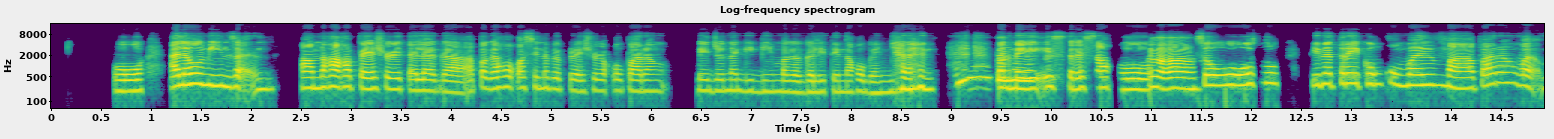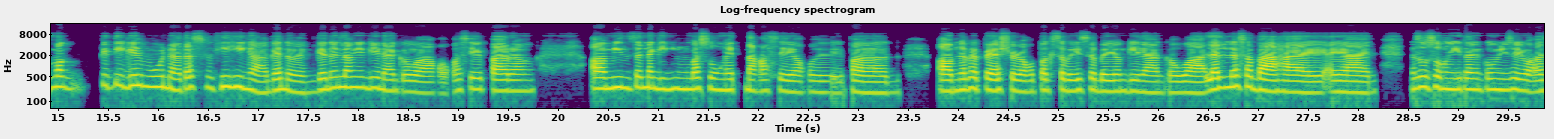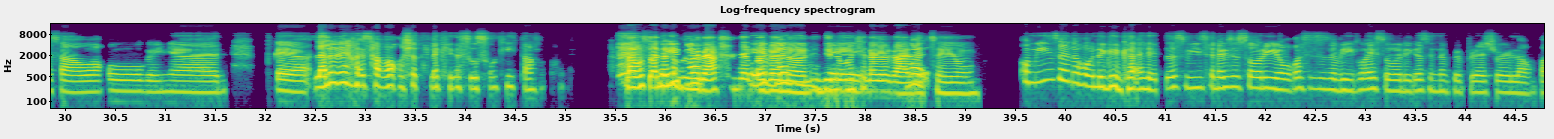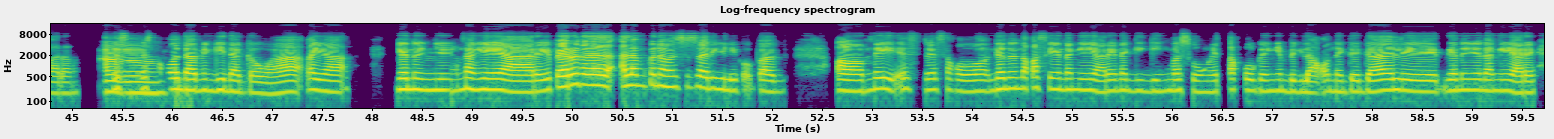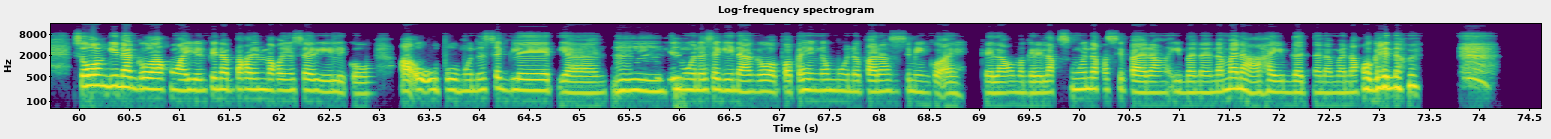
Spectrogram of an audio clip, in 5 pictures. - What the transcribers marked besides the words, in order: other background noise
- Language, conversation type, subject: Filipino, podcast, Paano mo nababalanse ang trabaho at mga gawain sa bahay kapag pareho kang abala sa dalawa?
- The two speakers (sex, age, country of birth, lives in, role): female, 25-29, Philippines, Philippines, host; female, 35-39, Philippines, Philippines, guest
